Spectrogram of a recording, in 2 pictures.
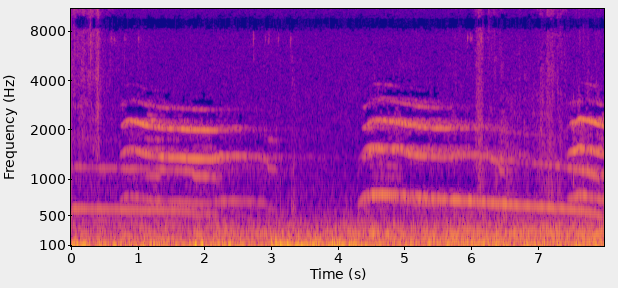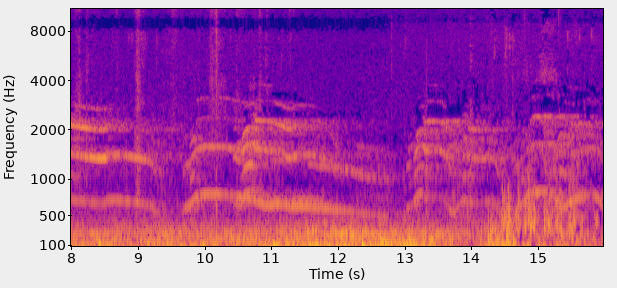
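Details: Golden jackals howl at night near an autumn lakeside campsite in long, wavering, slightly falling wails that swell into an overlapping chorus.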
